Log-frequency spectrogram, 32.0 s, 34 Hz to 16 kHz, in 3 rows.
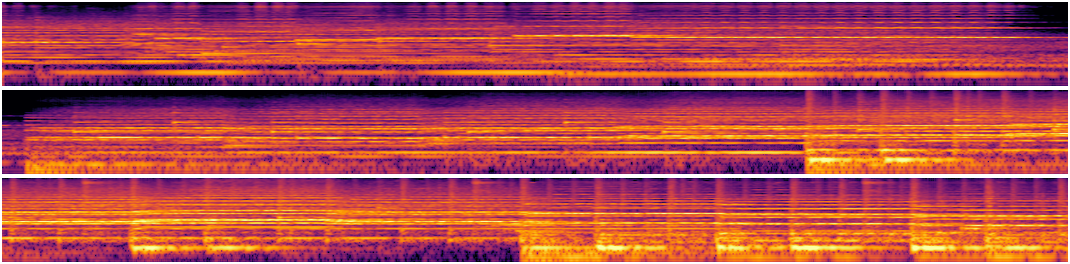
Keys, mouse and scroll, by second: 0.1-1.3 drag, 3.3 ctrl+r, 6.8-8.2 middle drag, 8.2 ctrl+r, 10.1 ctrl+r, 13.1 ctrl+r, 16.4 Tab, 16.7 middle click, 18.2 Tab, 19.8 z, 20.6 z, 21.5 super+middle click, 22.5 ctrl+r, 24.8 ctrl+r, 26.8 Tab, 28.4 click, 28.7 KP_1.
